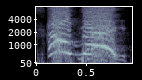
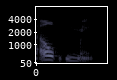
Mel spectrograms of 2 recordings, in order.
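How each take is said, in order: First: High, very loud cry for help; panicked scream. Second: Tiny, barely audible plea; mouthing. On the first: Hurt player begging teammate for help, panicked scream. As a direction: scream it out in hammed-up desperation. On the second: Hurt player secretly begging teammate, mouthed plea. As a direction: mouth the words with almost no voice. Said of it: "I'm literally mouthing". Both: Retold or imitated.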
